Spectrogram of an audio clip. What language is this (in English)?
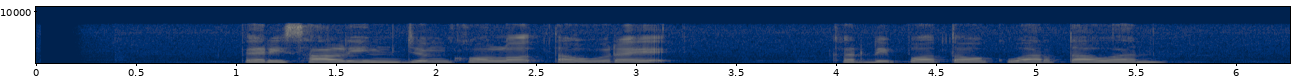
Sundanese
